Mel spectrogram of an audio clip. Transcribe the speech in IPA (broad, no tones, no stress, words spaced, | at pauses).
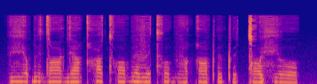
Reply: vʲɔɓɨdɑ ɡɛqʰu tʰɔbɛve tʰobʱɛqapʼɨ pʼɨǀɔ fʲo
